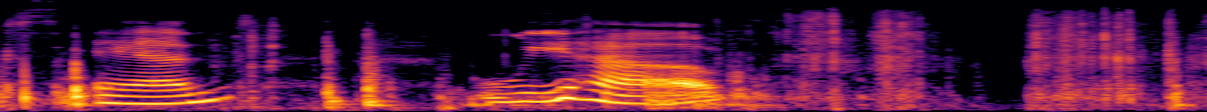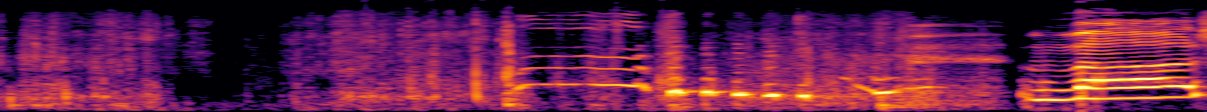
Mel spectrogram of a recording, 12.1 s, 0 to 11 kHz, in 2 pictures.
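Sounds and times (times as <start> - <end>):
tissue paper rustling: 3.0 - 11.0.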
